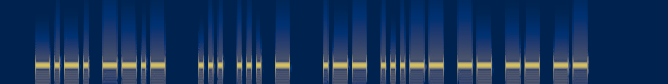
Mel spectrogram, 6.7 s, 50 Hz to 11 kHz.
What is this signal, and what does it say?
Morse code, heard as a keyed tone, about 25 wpm, 700 Hz. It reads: CQ SST W3MMM
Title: K1USN SST QSO Practice - 25wpm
